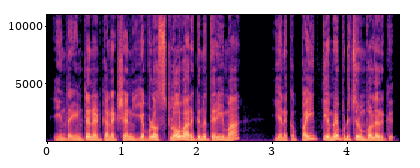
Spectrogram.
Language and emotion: Tamil, angry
